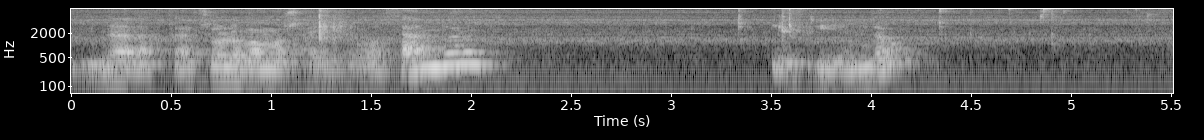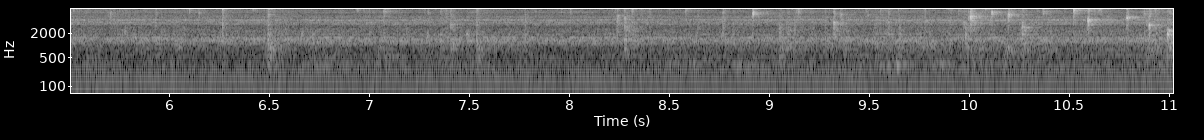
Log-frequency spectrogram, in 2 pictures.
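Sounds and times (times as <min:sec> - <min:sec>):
food sizzling in hot oil: 0:00.0 - 0:11.0
oil popping and crackling: 0:03.3 - 0:11.0.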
